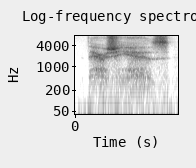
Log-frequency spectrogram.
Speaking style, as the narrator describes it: a voice whispers in my ear

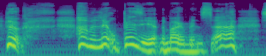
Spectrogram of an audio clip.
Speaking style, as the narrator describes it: spluttered the lawman

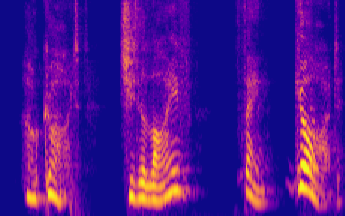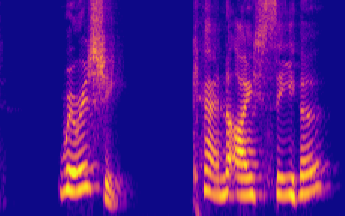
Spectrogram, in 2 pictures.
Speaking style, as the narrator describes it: breathed in relief

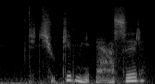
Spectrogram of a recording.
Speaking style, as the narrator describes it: She slowly whispered into his ear

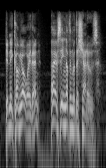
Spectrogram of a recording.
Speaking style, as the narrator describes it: came the answer in a heavy accent

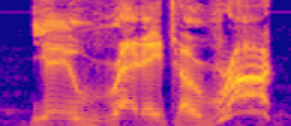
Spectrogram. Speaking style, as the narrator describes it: Ryder screamed

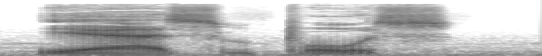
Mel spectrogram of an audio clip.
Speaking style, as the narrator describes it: grunted Mac

